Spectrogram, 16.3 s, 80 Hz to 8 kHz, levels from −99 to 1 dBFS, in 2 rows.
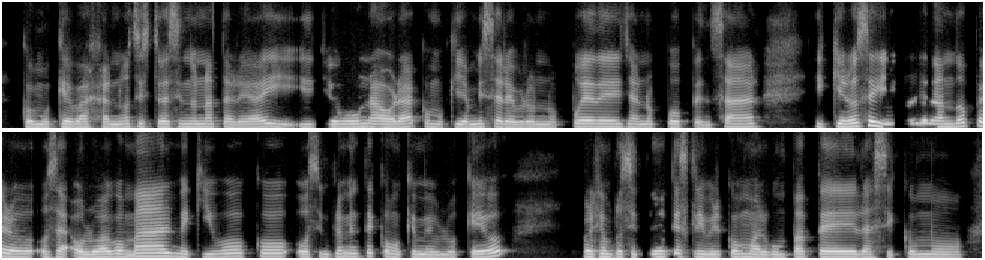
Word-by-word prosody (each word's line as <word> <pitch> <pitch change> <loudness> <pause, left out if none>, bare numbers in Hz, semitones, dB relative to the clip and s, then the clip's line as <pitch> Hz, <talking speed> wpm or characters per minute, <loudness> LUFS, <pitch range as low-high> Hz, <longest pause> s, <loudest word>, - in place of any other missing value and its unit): como 165 -1 -1
que 170 -1 +2
baja, 170 0 -1
¿no? 170 +3 -1
Si 195 - -4
estoy 175 -1 0
haciendo 180 +1 -2
una 180 0 -2
tarea 170 +1 0
y 180 -4 -2
y 170 0 -4
llevo 175 0 +1
una 180 -1 +1
hora, 175 +3 +1
como 180 -4 -4
que 175 - -5
ya 170 - +2
mi 175 +1 0
cerebro 165 -3 0
no 165 -1 -3
puede, 190 +2 +2
ya 180 -1 -4
no 175 0 -3
puedo 175 0 -2
pensar 180 +4 -2 0.5
y 180 -4 -5
quiero 190 +2 +4
seguirle 225 -7 +4 0.4
dando, 185 +3 +1
pero, 180 -3 +3
o - - -2
sea, 175 +1 0
o 170 - +3
lo 170 +1 +3
hago 180 +2 +3
mal, 215 0 +4
me 185 -3 -1
equivoco, 200 +4 -2
o 170 - +1
simplemente 190 +5 -3
como 175 -3 -1
que 170 - -4
me 165 -1 0
bloqueo. 160 - +1 0.6
Por 180 - +3
ejemplo, 180 -1 0
si 175 0 -4
tengo 175 0 0
que - - +1
escribir 170 -3 -1
como 180 -1 +1
algún 165 0 -1
papel, 175 0 +4
así 165 -1 -3
como, 165 -1 -3
175 Hz, 200 wpm, -22 LUFS, 170-185 Hz, 0.6 s, quiero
